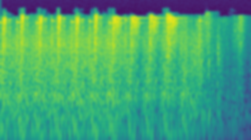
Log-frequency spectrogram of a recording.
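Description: Rapid automatic gunfire in Fortnite, a dense steady stream of loud close shots rattling for over two seconds before tapering off.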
